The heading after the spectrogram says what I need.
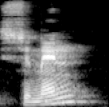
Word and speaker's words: semaine: Semaine. And don't pronounce this E.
